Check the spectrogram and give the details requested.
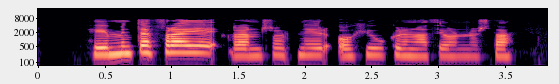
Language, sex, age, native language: Icelandic, female, 20-29, Icelandic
